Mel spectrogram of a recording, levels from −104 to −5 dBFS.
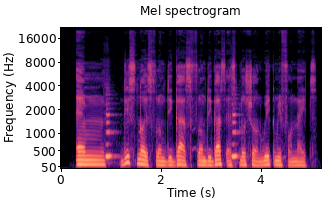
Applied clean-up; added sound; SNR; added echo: none; Wind instrument, woodwind instrument; 4 dB; none.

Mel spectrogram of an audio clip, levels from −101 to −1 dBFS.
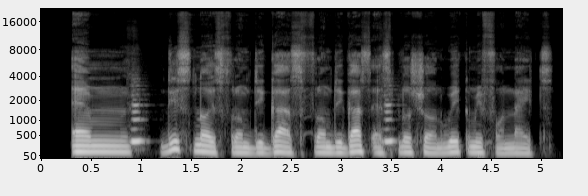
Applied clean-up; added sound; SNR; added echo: neural mask model DeepFilterNet 3.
